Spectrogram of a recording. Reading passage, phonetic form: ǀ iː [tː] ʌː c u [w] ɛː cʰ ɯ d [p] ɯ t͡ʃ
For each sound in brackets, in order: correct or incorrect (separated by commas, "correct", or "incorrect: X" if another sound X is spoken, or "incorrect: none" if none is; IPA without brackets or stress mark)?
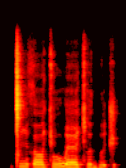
incorrect: θ, correct, incorrect: ɓ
